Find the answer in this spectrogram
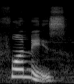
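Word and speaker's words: furnace: Then they melted the statue in अ फर्नेस. यहाँ पर भी आर जो है साइलेंट है.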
